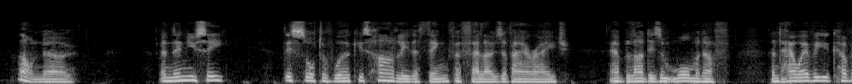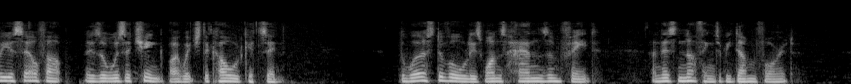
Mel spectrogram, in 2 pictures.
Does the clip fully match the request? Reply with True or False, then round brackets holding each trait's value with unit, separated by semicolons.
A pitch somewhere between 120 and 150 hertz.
True (140 Hz)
